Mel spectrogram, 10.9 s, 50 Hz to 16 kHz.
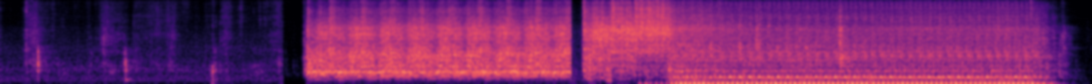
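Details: BMW R1150GS boxer after replacing the starter motor: a brief, even starter whirr with no grinding, then the engine catches quickly and settles into a steady idle.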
